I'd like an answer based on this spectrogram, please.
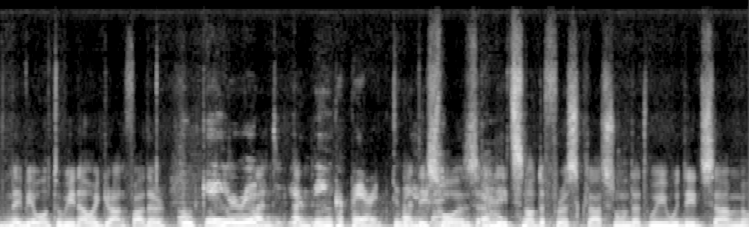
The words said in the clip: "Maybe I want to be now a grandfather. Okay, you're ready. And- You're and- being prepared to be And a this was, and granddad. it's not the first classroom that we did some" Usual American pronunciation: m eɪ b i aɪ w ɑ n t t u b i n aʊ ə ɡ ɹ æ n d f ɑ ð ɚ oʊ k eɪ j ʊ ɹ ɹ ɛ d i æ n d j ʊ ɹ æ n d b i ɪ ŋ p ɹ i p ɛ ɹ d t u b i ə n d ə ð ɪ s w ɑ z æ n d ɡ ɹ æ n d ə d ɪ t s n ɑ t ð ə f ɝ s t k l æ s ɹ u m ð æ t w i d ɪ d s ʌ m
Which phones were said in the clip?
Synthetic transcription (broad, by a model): m eɪ b i aɪ w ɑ n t t u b i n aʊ ə ɡ ɹ æ n d f ɑ ð ɚ oʊ k eɪ j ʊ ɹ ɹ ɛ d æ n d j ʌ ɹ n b i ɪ ŋ p ɹ i p ɛ ɹ d t u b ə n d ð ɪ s w ɑ z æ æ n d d ɪ t s n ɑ t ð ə f ɝ s t k l æ s ɹ u m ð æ t w i d ɪ d s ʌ m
